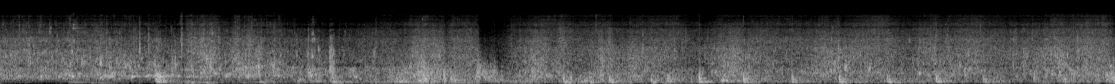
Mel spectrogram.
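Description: Water rushing and spraying as a rider slides feet-first at speed down an open Klarer body slide, with irregular knocks as the body bumps over the joints between the slide sections, which are badly seamed.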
